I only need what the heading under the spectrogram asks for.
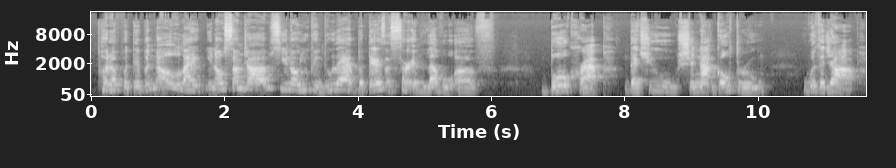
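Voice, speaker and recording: Lying down at home, a young vlogger with a congested voice rambles through viewer comments, packing her casual chat with fillers. Her voice sits on the low side and has a slightly bright quality.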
